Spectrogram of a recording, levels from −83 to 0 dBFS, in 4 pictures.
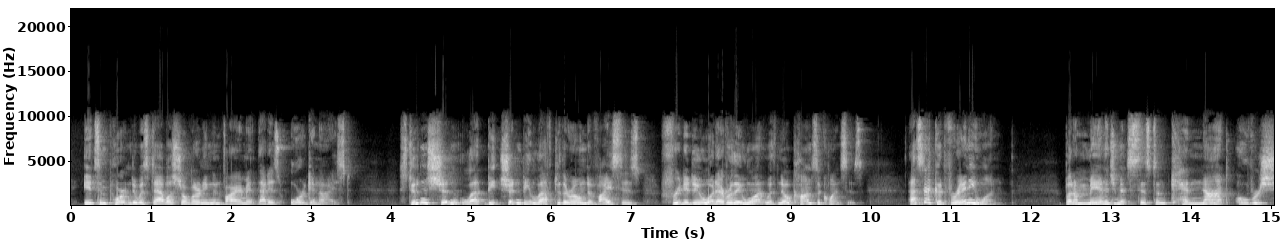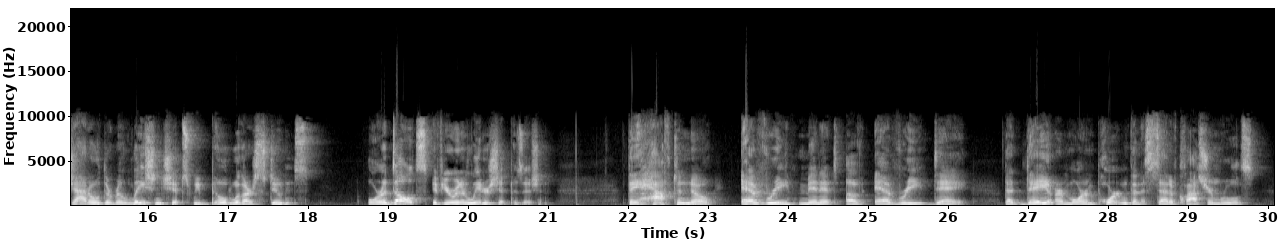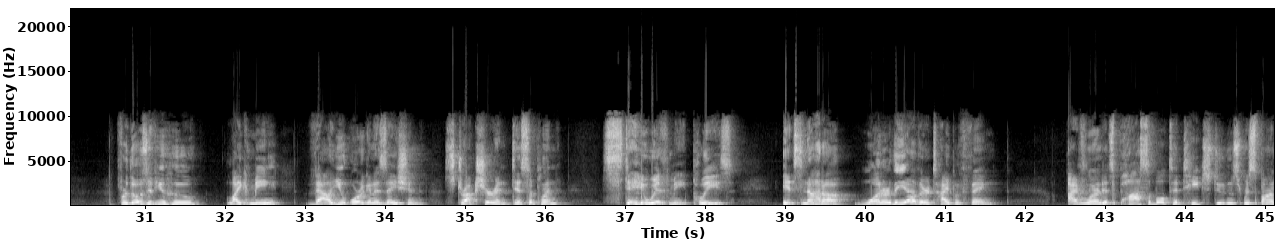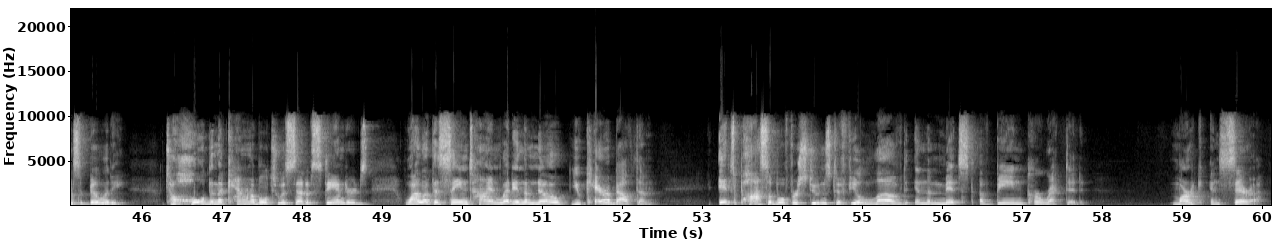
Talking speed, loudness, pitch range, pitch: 145 wpm, -13 LUFS, 120-185 Hz, 150 Hz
